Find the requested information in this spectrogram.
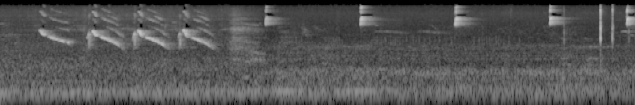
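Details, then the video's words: Cardinal singing its morning song near a bird feeder: four loud, clear whistles, each sliding steeply downward, about one every two-thirds of a second, followed by several short, high, thin notes. "CARDINALS SINGING MORNING SONG"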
